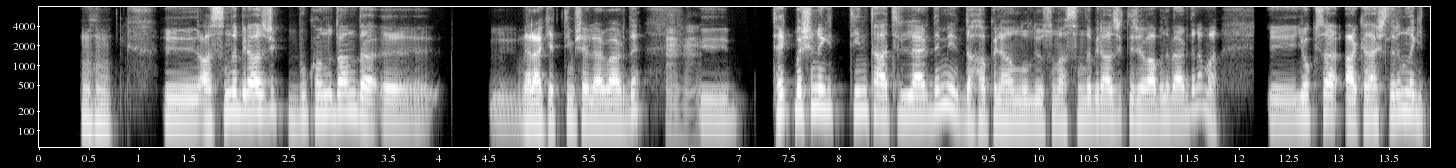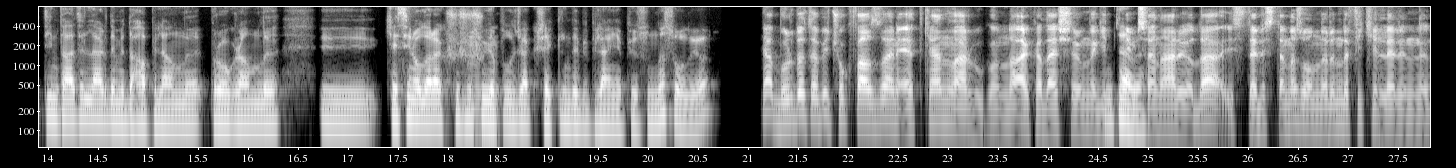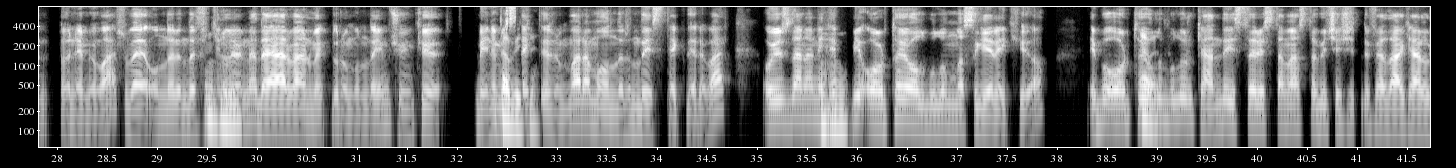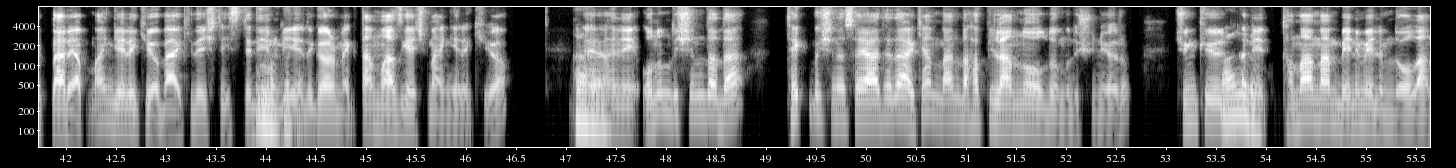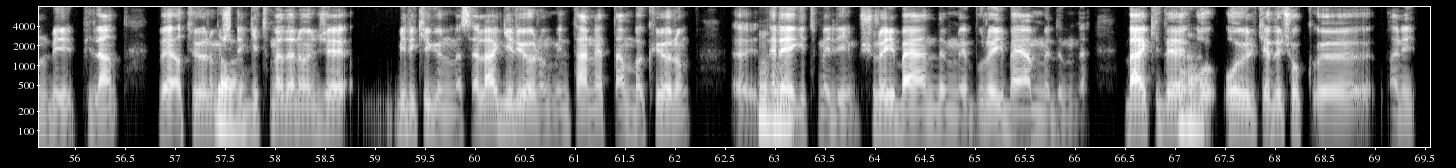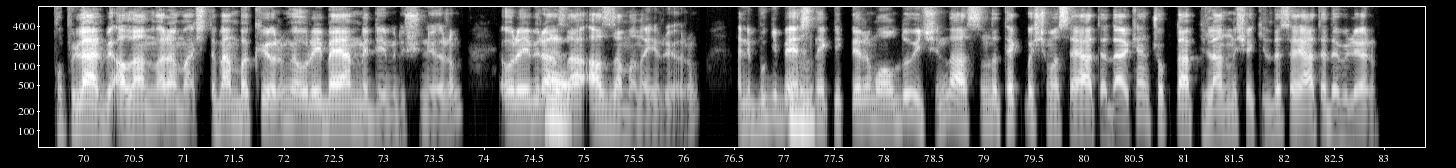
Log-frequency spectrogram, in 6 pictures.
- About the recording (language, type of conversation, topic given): Turkish, podcast, Yalnız seyahat etmenin en iyi ve kötü tarafı nedir?
- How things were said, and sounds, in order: tapping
